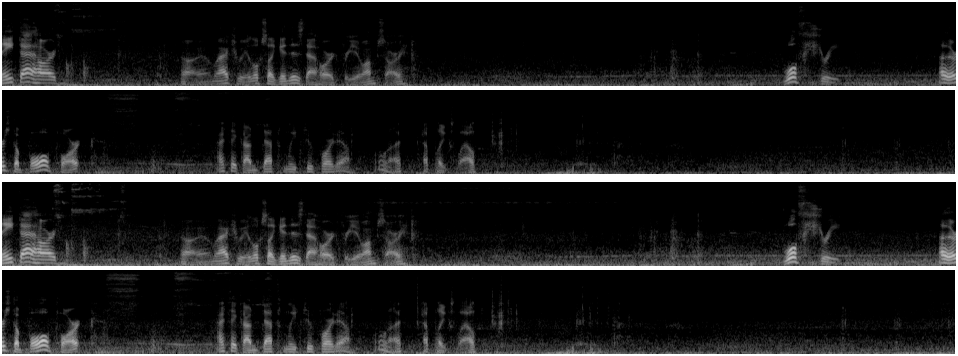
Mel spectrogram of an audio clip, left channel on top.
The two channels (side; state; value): left; quieter; 5.8 dB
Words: that hard. No, actually, it looks like it is that hard for you. I'm sorry. Wolf Street. Oh, there's the ballpark. I think I'm definitely too far down. Oh, that bike's loud.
